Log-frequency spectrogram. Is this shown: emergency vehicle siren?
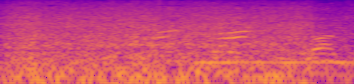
no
